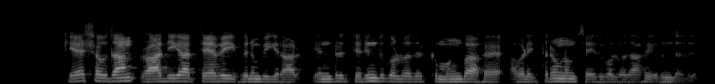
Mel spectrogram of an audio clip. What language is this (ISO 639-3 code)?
tam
